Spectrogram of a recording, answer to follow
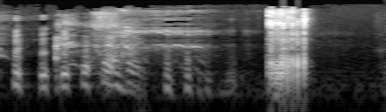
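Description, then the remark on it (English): A voice imitates a wet fart with a run of quick sputtering, buzzy bursts, then a louder, spraying blast near the end, with no other talk. “That's what the fart sound like.”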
